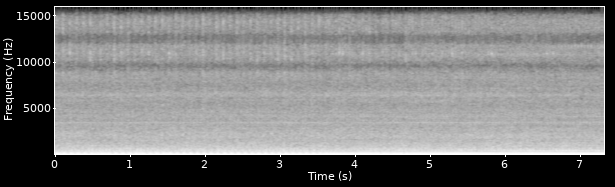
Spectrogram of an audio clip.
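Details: Wheel Horse 520H garden tractor pulled from a tree row, running on fresh gas from a can: engine holds a steady low-pitched idle on its own, slightly uneven at first then settling smooth; running normally.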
